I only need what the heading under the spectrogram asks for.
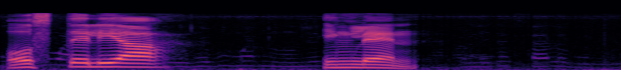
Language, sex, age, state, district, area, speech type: Assamese, male, 45-60, Assam, Dhemaji, rural, spontaneous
